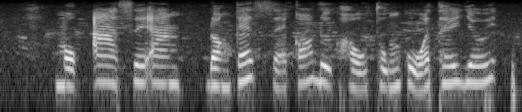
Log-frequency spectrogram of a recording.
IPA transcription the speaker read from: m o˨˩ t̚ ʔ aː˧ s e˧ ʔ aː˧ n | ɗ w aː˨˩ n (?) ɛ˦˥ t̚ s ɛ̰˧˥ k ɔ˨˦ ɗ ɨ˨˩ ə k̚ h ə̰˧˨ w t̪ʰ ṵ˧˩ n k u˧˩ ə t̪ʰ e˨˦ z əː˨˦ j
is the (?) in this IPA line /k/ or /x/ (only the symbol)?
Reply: k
